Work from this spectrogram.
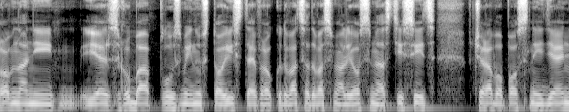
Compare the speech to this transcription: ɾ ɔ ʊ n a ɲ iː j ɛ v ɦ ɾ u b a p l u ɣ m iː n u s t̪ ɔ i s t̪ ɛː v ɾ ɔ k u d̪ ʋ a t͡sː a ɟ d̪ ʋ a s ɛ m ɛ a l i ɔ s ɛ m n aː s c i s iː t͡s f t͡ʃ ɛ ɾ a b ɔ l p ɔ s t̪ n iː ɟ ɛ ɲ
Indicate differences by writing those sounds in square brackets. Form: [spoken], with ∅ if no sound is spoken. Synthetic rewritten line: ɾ ɔ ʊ n a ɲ iː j ɛ [z] ɦ ɾ u b a p l u [z] m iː n u s t̪ ɔ i s t̪ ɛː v ɾ ɔ k u d̪ ʋ a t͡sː a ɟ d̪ ʋ a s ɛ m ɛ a l i ɔ s ɛ m n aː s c i s iː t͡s f t͡ʃ ɛ ɾ a b ɔ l p ɔ s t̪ n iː ɟ ɛ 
